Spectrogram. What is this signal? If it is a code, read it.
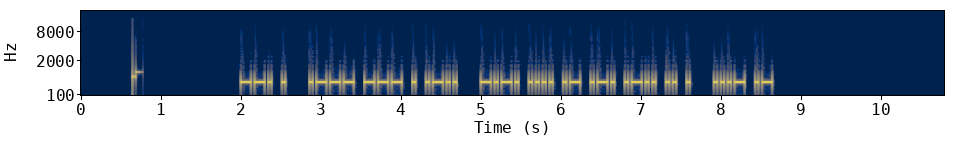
Morse code, heard as a keyed tone, about 28 wpm, 700 Hz. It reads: GE JOEL CHARLIE VA
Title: K1USN SST QSO Practice - 28wpm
